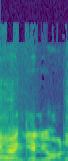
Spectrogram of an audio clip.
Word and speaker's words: Evangelion: How do you say Evangelion. – It? Evangelion. Now I've, of course, heard of this.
